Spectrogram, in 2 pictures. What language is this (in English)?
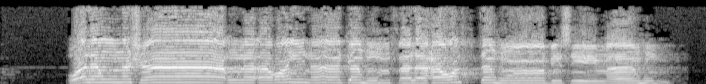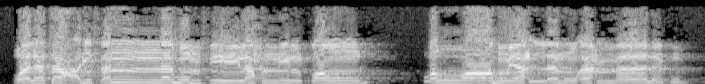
Arabic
